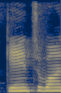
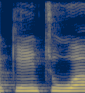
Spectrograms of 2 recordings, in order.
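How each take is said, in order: First: "केंचुआ" squeezed to "kench-va"; wrong pronunciation. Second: "केंचुआ" with a full u, "ken-chu-aa"; correct pronunciation. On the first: Teacher showing students the mistake, "केंचुआ" said as "kench-va". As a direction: say "केंचुआ" with va for the u-a ending. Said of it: "नहीं होता". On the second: Teacher correcting students, "केंचुआ" said fully as "ken-chu-aa". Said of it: "होता है या केंचुआ". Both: Shown as a demonstration.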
